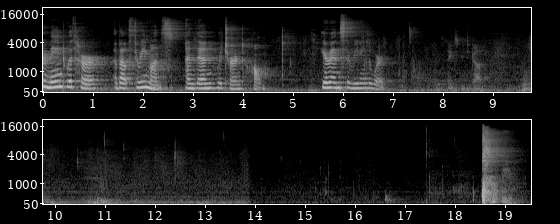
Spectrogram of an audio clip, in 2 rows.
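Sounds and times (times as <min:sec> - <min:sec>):
speech: 0:00.1 - 0:04.6, 0:05.6 - 0:06.9
preacher coughing sharply: 0:18.5 - 0:19.4.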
